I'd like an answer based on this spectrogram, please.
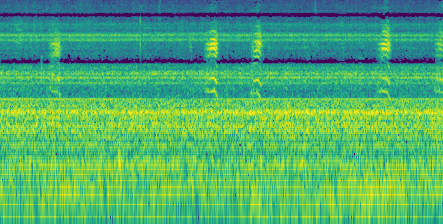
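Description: Young great reed warbler giving short, harsh alarm calls close by, four times at uneven intervals, the second call the loudest, over a steady background noise.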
